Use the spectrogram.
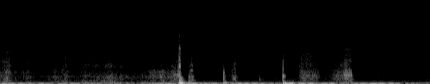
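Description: The tip of a bamboo ear pick scratches around the hollow canal and rim of a white silicone binaural microphone ear. Close, dry scraping and rustling sits over a deep, throbbing low rumble, with brief sharper scratches standing out now and then.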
